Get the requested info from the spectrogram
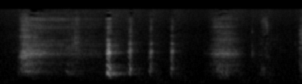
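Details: Shetland Sheepdog puppy facing a cat indoors: a quick run of four short, sharp yips inside a second, framed by breathy, hiss-like bursts before and after.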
